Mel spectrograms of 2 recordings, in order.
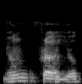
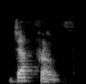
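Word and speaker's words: Jungfrau: The name Yong Fra is quite unique and not everyone pronounces it correctly. Some people say it as Jaff France, but the right way to say it, Yong Fra.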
